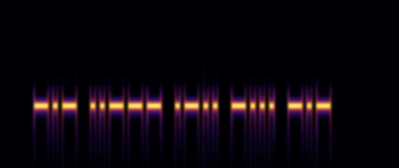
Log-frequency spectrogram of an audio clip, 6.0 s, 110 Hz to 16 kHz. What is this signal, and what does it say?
Morse code, heard as a keyed tone, about 20 wpm, 700 Hz. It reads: K2LBK
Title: Speed Racing - USA 1x3 Call Signs 17wpm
